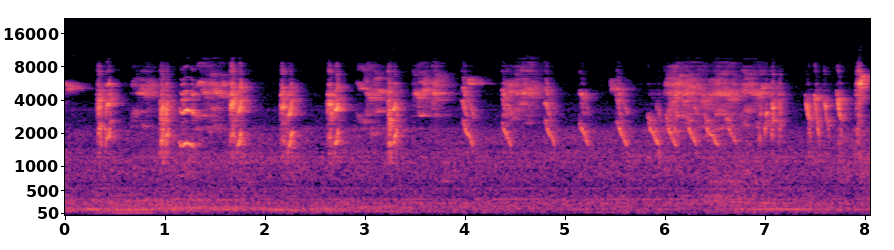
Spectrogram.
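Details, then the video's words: Long-tailed shrike giving lively, scratchy chatter: irregular bursts of harsh squawking notes and quick high chips, a few whistles mixed in. "Burung pentet gacor full habis"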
